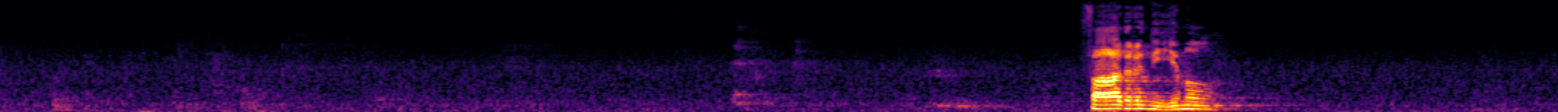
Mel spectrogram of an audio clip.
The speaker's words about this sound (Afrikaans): terwyl die reën so neersak waarvoor ons u baie dankbaar is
